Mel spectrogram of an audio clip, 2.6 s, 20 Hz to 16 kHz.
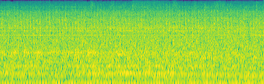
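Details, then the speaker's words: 2023 Lada Vesta NG automatic, cold engine warming up during an exhaust camshaft knock check: a steady drone with a wavering beat that stumbles now and then; rough idle, cause unconfirmed. "вот кстати видите как он дёргается То есть он работает [музыка] неровно"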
